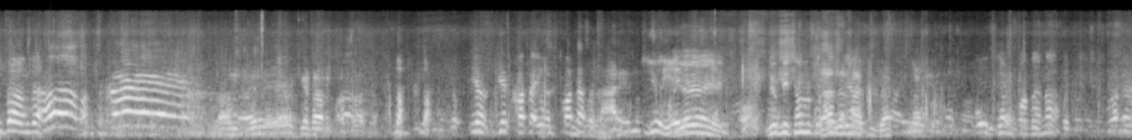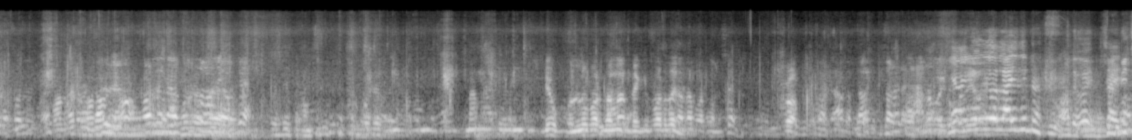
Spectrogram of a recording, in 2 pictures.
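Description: Several men talk loudly and with animation close by, outdoors.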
